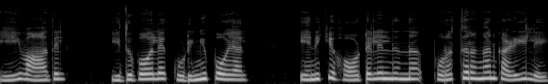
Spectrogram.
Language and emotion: Malayalam, fearful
